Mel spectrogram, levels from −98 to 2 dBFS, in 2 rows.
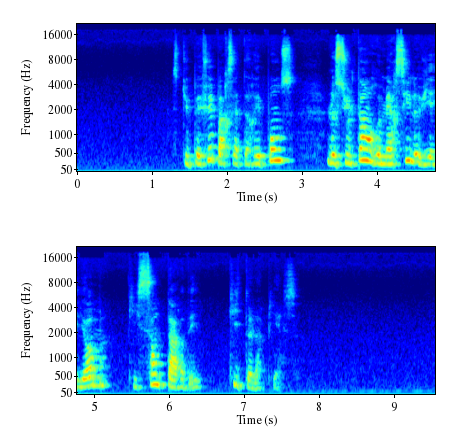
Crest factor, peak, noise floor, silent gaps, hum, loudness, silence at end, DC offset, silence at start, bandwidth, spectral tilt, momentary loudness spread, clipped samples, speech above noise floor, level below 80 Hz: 20 dB; -14 dBFS; -69 dBFS; none; none; -33 LUFS; 1.9 s; under 0.1%; 1.3 s; 19 kHz; -4.5 dB/octave; 22 LU; under 0.1%; 36 dB; -82 dBFS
